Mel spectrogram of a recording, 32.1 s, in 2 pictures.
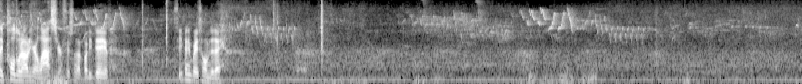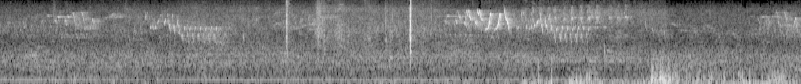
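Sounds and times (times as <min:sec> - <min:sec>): small birds chirping trills: 0:00.0 - 0:32.0
steady low hum: 0:00.0 - 0:32.0
sharp click: 0:24.2 - 0:24.4.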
